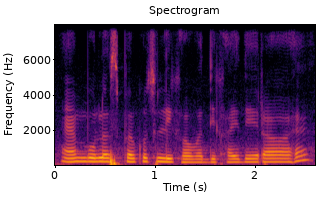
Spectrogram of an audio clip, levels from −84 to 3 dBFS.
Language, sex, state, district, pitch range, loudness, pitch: Hindi, female, Uttar Pradesh, Saharanpur, 180-210 Hz, -18 LUFS, 195 Hz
